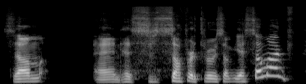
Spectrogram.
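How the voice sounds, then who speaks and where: A middle-aged man with a loud, carrying voice hosts a casual livestream, chatting and answering viewers' comments. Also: mid-range voice, wildly swooping pitch, a little slow, no room sound, studio quality. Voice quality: loud voice that carries. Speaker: livestream host; teacher. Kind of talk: casual live-stream chat with viewers.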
